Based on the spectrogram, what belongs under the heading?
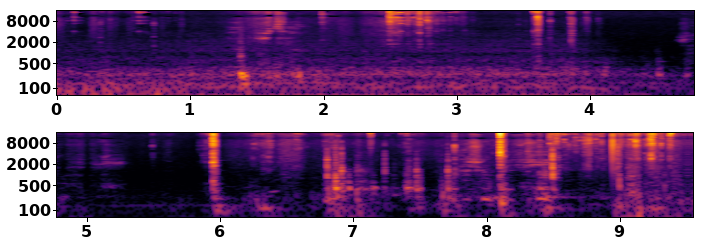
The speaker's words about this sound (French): Putain, le frein à main.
